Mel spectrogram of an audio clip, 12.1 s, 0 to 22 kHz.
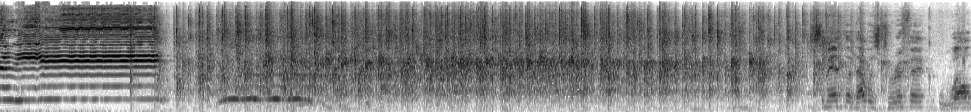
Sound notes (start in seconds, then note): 2.2 crowd clapping; 2.6 person cheering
